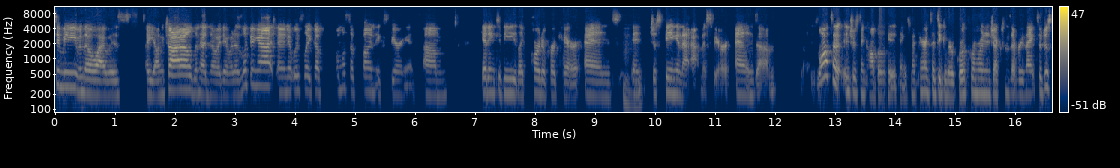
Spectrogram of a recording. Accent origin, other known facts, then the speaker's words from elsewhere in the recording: New York, United States; So I grew up on Long Island. My family still lives there.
